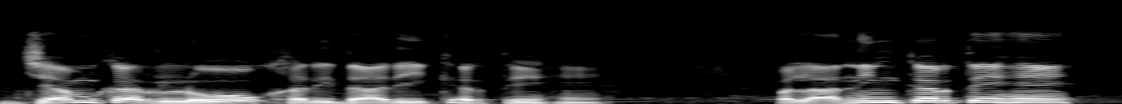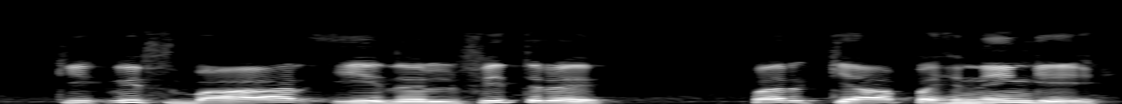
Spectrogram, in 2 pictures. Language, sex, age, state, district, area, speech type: Urdu, male, 30-45, Bihar, Purnia, rural, spontaneous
